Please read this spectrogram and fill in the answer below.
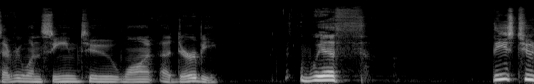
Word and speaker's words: Derby: They pronounce it as we would pronounce it, Derby, because it's spelled D-E-R-B-Y. And in England, that's pronounced Derby. Here, it's Derby.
